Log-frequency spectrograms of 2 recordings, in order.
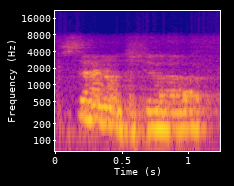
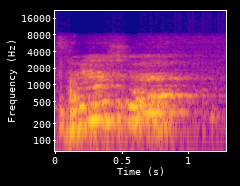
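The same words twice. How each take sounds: First: Slow, low and drawn out; drawn-out low delivery; slow emphatic. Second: Much higher, very slow; slow, high, punched; high drawn out. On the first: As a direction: lean on each word, low and deliberate. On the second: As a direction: stretch it out up high. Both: Shown as a demonstration. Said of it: "I'm telling you, man".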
